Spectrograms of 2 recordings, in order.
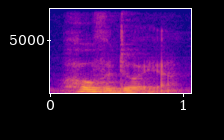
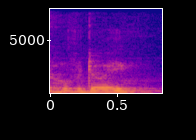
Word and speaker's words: Hovedøy: I think that's how you pronounce it, Hovedøy, even though there's an A on the end.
